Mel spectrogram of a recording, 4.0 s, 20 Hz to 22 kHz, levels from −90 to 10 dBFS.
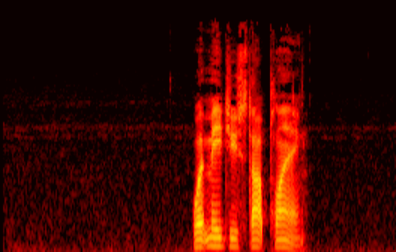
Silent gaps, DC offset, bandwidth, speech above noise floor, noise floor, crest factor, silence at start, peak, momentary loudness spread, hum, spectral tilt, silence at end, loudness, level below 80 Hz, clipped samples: none; under 0.1%; 16 kHz; 45 dB; -69 dBFS; 24 dB; 1.95 s; -6 dBFS; 6 LU; none; -3.5 dB/octave; 0.95 s; -24 LUFS; -64 dBFS; under 0.1%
